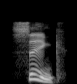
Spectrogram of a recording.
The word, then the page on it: sink: síŋk; スィンク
